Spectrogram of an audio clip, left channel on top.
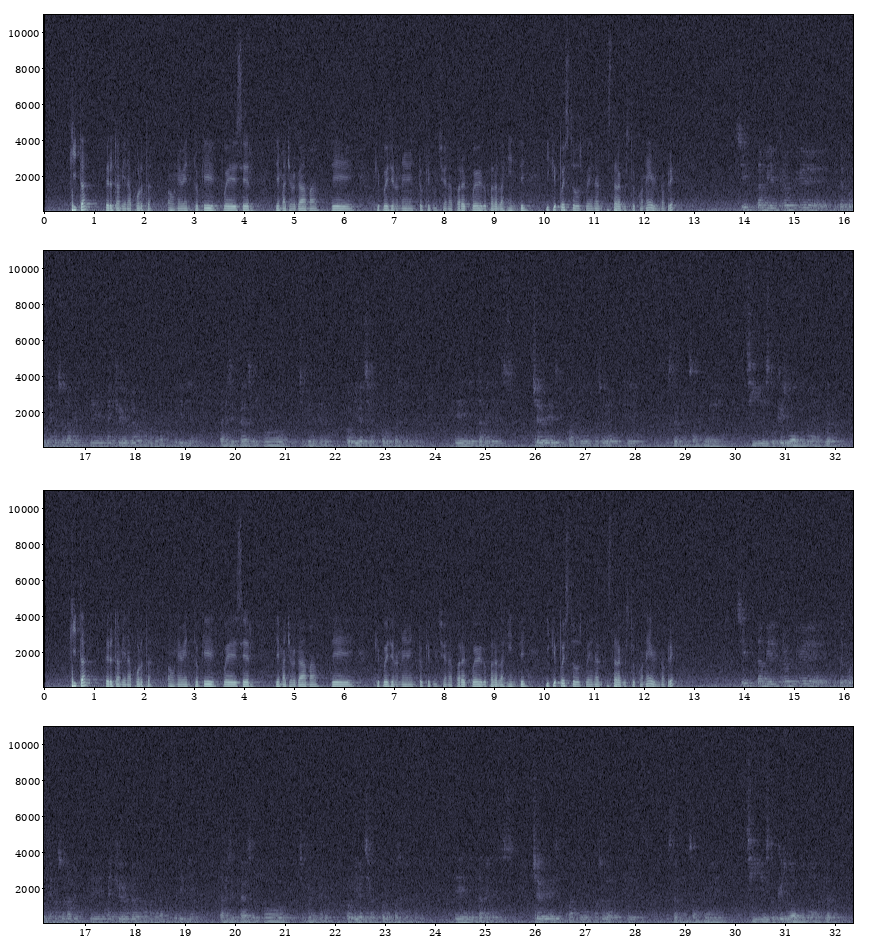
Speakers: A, on the right (about 30°); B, on the left (about 35°).
A: quita, pero también aporta a un evento que puede ser de mayor gama, de que puede ser un evento que funciona para el pueblo, para la gente y que pues todos pueden a- estar a gusto con él, ¿no cree?
B: Sí, también creo que el deporte no solamente hay que verlo de una manera competitiva, también se puede hacer por simplemente met- por diversión, por un pasatiempo. Eh, también es chévere de vez en cuando no solamente estar pensando en si esto que yo hago me va a dar plata,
